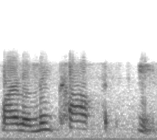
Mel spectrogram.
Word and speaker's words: Marla Lukofsky: And I said, "Marla Lucki." Mara Lucski.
